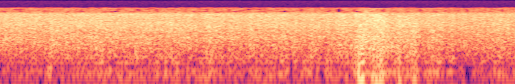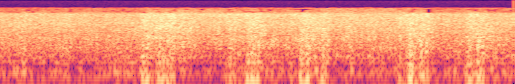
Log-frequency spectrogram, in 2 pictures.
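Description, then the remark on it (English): Steady roar of ocean surf at Ocean Beach in San Diego, with wind buffeting the microphone, broken by a few louder surges as waves break. No voices are present. “we're looking over the ocean, over the city of Ocean Beach”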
